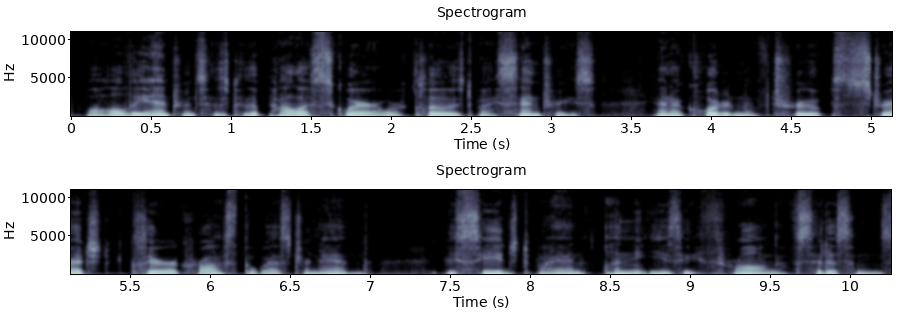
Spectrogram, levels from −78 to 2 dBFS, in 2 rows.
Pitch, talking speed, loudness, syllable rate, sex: 100 Hz, 170 wpm, -19 LUFS, 5.2 syllables/s, male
